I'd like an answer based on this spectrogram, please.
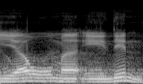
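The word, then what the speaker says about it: يومئذ: Wujuhu yawma idin khashi'ah. Nah, ini terpotong. Okay. Maka tetap harus ada aliran sedikit pada dengungan, dikit pada nun sukunnya.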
